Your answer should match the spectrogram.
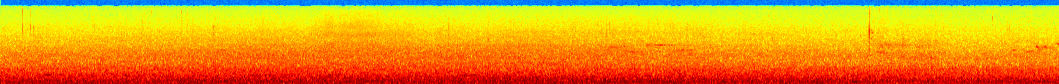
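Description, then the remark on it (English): Steady, broad rushing of wind through the tops of trees, which sway with it, a continuous hiss and roar that swells slightly at the start and near the end, with no voices. “Whereas if I look to the tops of the trees themselves, there's a wind there.”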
